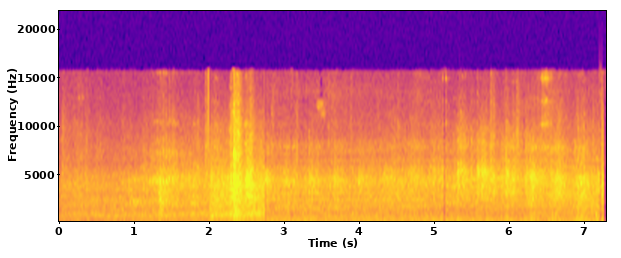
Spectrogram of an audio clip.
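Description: Running noise of a moving passenger train heard from on board. It becomes much louder and deeper about three seconds in.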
